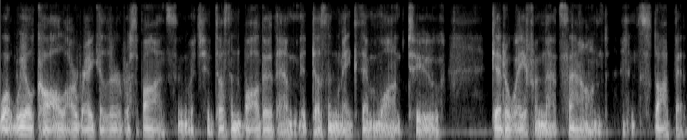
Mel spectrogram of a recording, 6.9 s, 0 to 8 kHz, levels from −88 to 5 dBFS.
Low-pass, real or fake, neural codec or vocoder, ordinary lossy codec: 7.2 kHz; fake; codec, 16 kHz, 4 kbps, FunCodec, trained on LibriTTS, 50 frames a second; Opus, 24 kbps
